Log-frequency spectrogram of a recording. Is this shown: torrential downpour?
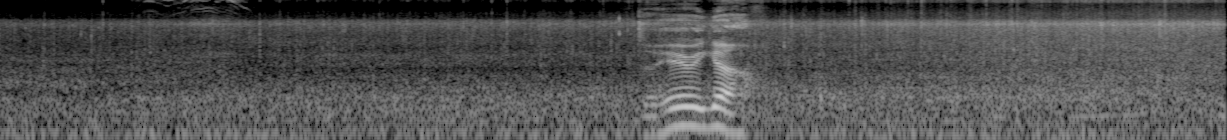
yes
